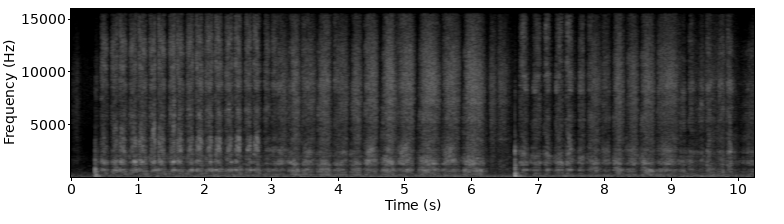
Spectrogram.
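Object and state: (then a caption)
Stylus scribbling on a glass tablet screen. A plastic stylus tip scribbles repeatedly across the flat glass screen of an iPad tablet, making a steady run of rasping scratches on the glass. The strokes come in quick, uneven bursts with a bright, hissy edge, and two sharp taps stand out, one near the start and one partway through.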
